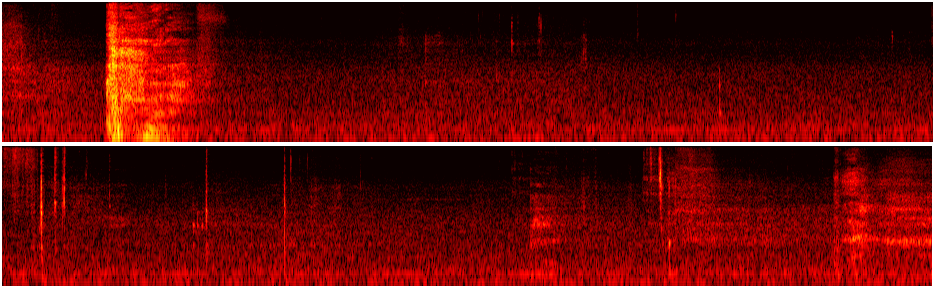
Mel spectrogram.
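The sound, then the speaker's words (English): A single sharp cough bursts out near the start, followed by quiet with faint clicks and a softer throat-clearing noise later on. No one speaks. “Maybe it doesn't feel like a sobering moment now after me coughing through all that, but it is.”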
